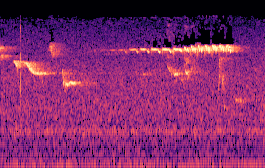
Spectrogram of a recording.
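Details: Common Firecrest: very high, thin, sharply down-slurred notes given singly and in short groups, with a brief high rapid series near the end, over a faint low background hiss.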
